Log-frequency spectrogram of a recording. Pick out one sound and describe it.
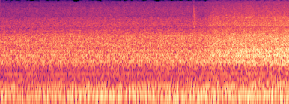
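A passing truck rushes by.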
